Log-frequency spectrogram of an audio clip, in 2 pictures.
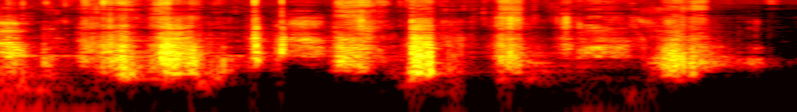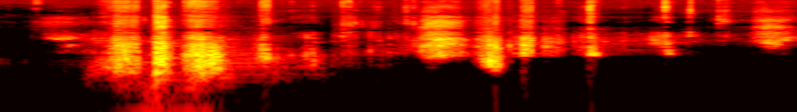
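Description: Close-up eating sounds: biting and chewing a sauce-coated piece of food, in short irregular bursts with a brief pause about four seconds in.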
